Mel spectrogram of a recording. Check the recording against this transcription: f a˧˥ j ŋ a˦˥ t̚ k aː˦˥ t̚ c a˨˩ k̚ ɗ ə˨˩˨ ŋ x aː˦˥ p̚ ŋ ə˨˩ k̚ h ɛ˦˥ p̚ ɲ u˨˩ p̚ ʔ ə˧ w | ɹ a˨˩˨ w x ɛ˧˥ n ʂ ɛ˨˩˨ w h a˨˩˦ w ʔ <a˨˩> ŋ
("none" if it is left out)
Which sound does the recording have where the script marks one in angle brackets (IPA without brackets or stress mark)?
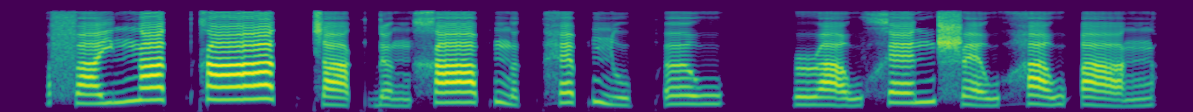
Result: a˨˩˨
